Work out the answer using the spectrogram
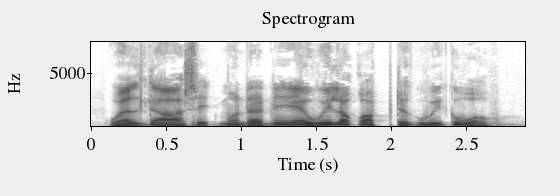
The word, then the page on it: wilogapt'g: Mi'gmaq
